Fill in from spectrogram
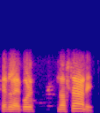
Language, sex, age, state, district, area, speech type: Odia, male, 45-60, Odisha, Gajapati, rural, conversation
